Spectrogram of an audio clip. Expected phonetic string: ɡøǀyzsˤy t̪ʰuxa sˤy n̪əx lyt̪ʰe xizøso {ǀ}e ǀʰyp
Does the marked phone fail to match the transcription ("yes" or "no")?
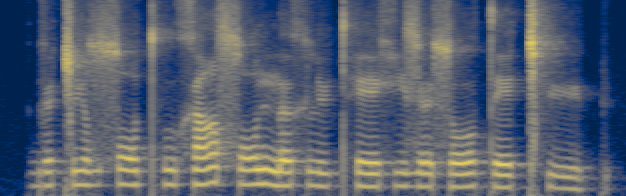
yes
